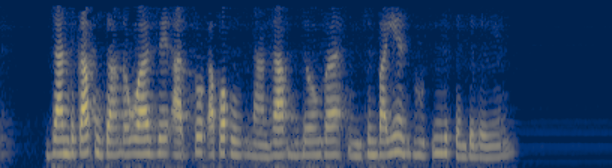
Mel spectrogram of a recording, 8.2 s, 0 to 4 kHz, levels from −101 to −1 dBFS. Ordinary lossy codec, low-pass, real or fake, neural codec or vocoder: MP3, 24 kbps; 3.6 kHz; fake; codec, 16 kHz, about 1 kbps, DyCAST, with the encoder's durations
